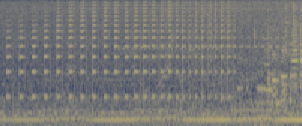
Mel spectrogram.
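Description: Electronic music: a synthesizer pattern of rapid, evenly repeating pulsed notes over a steady low drone, gradually getting louder, with a rising run of notes near the end.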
